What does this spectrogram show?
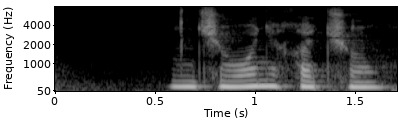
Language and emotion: Russian, neutral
